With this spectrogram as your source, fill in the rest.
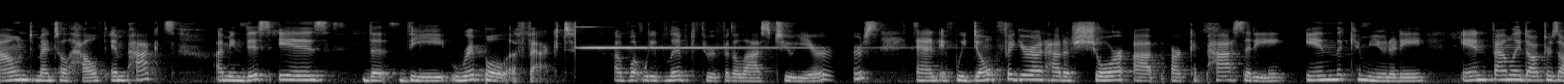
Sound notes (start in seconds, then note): none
